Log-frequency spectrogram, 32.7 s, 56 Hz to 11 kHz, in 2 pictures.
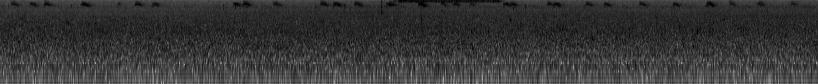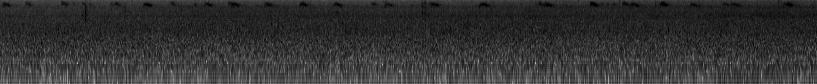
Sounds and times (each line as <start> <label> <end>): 6.4 insectos 10.4
18.7 insectos 32.7
19.2 Aves 32.7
